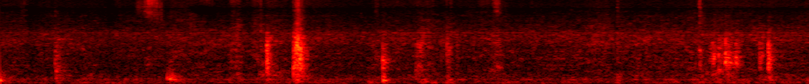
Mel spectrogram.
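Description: Faint, scattered light clicks and taps of small objects being handled. The loudest tap comes about three seconds in, and there is a quick run of clicks near the end.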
